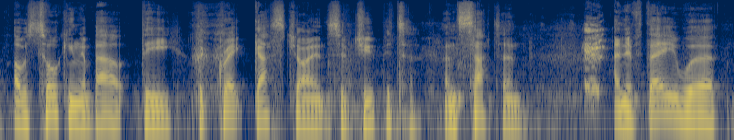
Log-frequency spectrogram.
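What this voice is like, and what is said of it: Brian Cox impression. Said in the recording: “your newest impression, Brian Cox ... It's so unlike your whole timbre, everything about you. It's totally different.”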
